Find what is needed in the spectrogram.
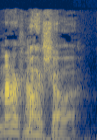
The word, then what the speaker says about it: Mahershala: Mahershala Ali. – Just say it as fast as you can. Mahershala. There you go.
